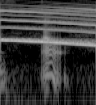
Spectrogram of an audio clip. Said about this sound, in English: All right. It's a siren now.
